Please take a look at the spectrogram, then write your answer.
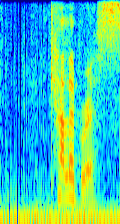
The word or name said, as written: calabrus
